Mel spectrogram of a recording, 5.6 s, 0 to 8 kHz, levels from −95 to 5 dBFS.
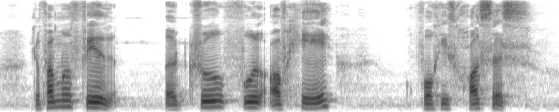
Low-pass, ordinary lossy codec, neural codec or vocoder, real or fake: none; none; codec, 16 kHz, 16 kbps, FreqCodec, larger model; fake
